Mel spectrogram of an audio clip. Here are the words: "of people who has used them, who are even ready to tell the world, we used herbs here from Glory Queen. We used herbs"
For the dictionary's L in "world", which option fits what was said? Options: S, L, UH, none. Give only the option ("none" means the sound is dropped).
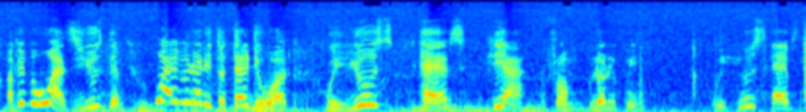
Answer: none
